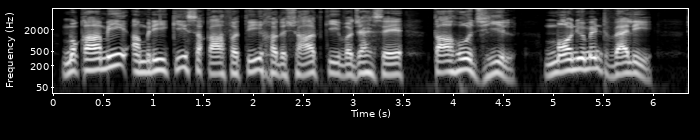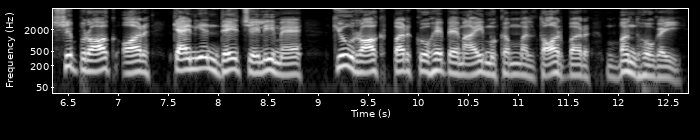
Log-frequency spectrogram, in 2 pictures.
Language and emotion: Urdu, neutral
